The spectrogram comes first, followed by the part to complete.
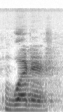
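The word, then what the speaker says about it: water: শব্দ পরের শব্দ হচ্ছে ওয়াটার এইটা ফ্ল্যাপিং করলে হয়ে যাবে ওয়াটার ওয়াটার ওয়াটার আমরা সেন্টেন্স ব্যবহার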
